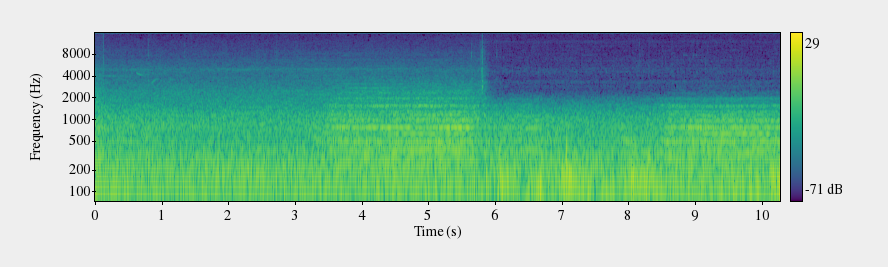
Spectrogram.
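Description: A train horn sounding a long chord over a steady rumbling noise. It starts a few seconds in and sounds again near the end.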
